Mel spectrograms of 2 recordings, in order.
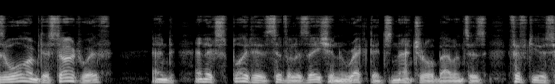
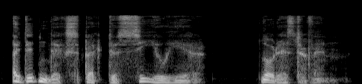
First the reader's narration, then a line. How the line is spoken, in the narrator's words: said, in a low voice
